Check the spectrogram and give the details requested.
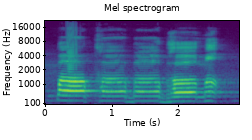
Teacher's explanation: इनका उच्चारण करते समय वायु हमारे ओष्ठ से टकराती है, तो इन्हें ओष्ठीय व्यंजन कहा जाता है।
